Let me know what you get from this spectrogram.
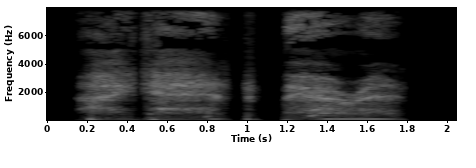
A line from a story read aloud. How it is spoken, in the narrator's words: she whispered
